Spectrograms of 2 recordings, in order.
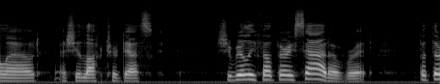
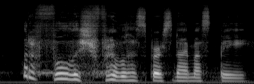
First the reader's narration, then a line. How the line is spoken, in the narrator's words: she sighed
